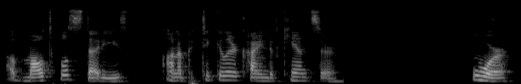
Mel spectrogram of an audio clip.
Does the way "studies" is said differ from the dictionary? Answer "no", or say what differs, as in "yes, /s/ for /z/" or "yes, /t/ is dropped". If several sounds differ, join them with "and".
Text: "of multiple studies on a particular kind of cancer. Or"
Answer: no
